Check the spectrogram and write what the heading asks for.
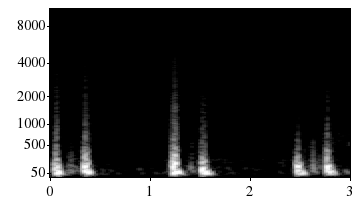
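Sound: pounding heartbeat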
